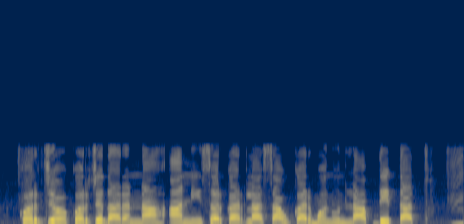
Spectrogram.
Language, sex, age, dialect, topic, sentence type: Marathi, male, 18-24, Varhadi, banking, statement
